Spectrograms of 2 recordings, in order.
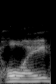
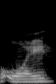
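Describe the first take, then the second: First: The word begins with an h sound. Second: The word begins with no h sound. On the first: The speaker calls it wrong. "I pronounce it sometimes, like I say hoy" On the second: The speaker calls it right. "instead of oi"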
